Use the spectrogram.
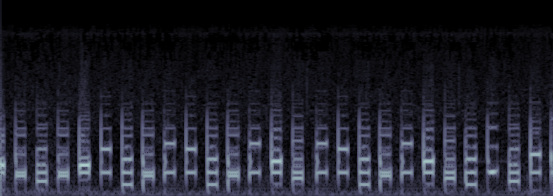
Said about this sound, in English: But now let's get into the games. Cue the beep boops.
